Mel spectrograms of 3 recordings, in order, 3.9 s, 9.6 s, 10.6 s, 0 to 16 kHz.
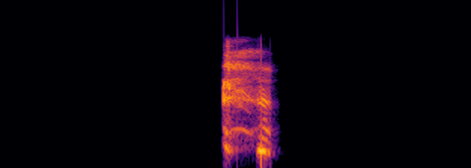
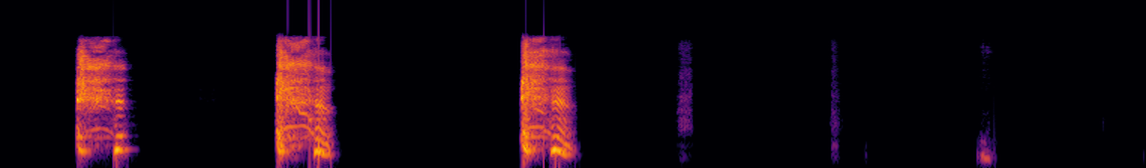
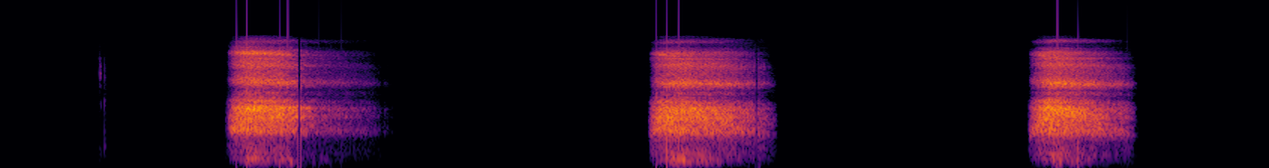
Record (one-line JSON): {"cough_length": "3.9 s", "cough_amplitude": 32768, "cough_signal_mean_std_ratio": 0.22, "three_cough_length": "9.6 s", "three_cough_amplitude": 32768, "three_cough_signal_mean_std_ratio": 0.27, "exhalation_length": "10.6 s", "exhalation_amplitude": 24103, "exhalation_signal_mean_std_ratio": 0.35, "survey_phase": "beta (2021-08-13 to 2022-03-07)", "age": "18-44", "gender": "Female", "wearing_mask": "No", "symptom_none": true, "smoker_status": "Never smoked", "respiratory_condition_asthma": false, "respiratory_condition_other": false, "recruitment_source": "REACT", "submission_delay": "3 days", "covid_test_result": "Negative", "covid_test_method": "RT-qPCR"}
